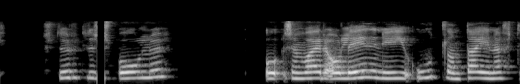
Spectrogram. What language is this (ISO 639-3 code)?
isl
